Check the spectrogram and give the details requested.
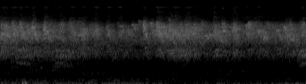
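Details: A tree full of sparrows, hundreds strong, producing an unbroken wash of bright overlapping chirps and twitters that swells slightly midway through.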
